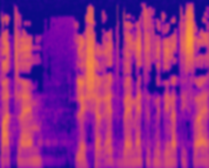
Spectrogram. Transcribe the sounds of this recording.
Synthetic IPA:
pat̪lae̞m | le̞ʃaʁe̞t̪be̞ːme̞t̪et̪me̞d̪inat̪isʁae̞l

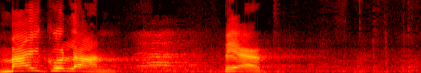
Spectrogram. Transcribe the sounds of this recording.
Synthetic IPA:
majɡolan | bɛɾd̪

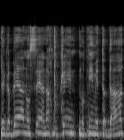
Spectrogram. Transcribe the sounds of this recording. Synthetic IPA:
leɡabe̞jano̞seanaχnuke̞nːo̞t̪nimet̪ad̪at̪

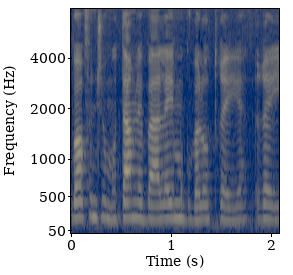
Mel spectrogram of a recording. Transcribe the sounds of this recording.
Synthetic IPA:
beo̞fe̞nʃemutamlebaːle̞jmuɡbalo̞tʁʁe

